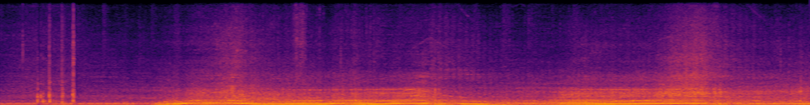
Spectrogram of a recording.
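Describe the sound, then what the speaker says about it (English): A car's exhaust roars loudly up close, revving hard twice in rising, throaty surges with a raspy growl and no voices. "I love my valve controlled exhaust"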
